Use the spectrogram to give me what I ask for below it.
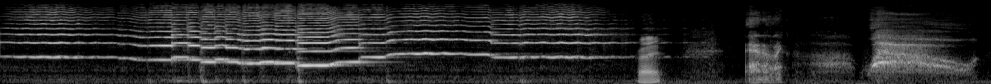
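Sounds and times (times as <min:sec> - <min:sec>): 
violin playing a high sustained melody: 0:00.0 - 0:06.9
speech: 0:06.4 - 0:06.7, 0:07.5 - 0:07.9.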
